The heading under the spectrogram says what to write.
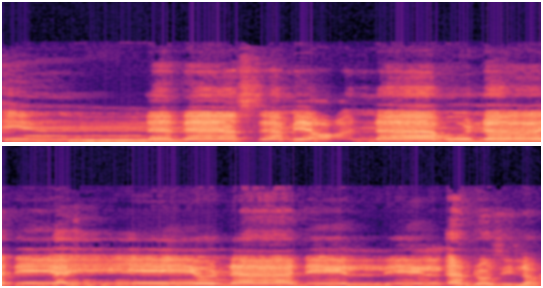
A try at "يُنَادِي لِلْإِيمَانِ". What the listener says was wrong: Ah, jangan dil. Yunadi lil iman.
